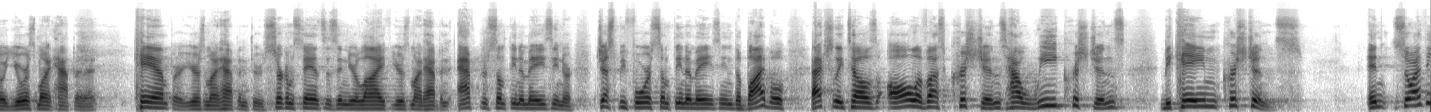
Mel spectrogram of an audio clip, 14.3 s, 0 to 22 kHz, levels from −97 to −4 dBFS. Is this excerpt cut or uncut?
uncut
